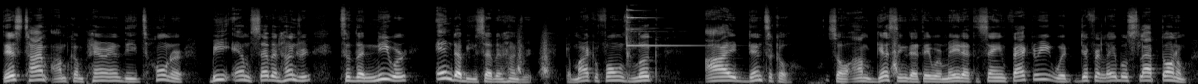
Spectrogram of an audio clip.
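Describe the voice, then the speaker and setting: A man's voice: on the high side, animated, moderate pace, darkish tone. A man talking casually to camera in a home studio, upbeat and chatty, asking viewers lots of questions, recorded close on a desk condenser mic. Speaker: YouTube tech reviewer. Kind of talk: casual vlog talk to camera. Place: home studio with gear behind. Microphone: desk-mounted condenser mic on an arm.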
